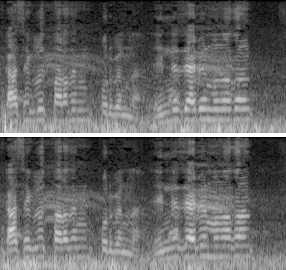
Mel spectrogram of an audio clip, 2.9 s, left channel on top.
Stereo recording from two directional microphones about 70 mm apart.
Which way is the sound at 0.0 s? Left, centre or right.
Centre.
